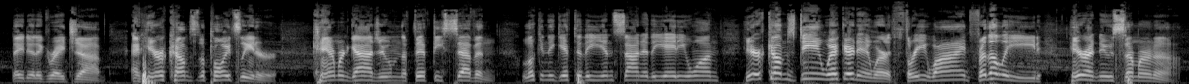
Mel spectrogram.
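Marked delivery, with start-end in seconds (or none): 1.3-7.2 play-by-play. Acted. Live sim race commentary. 7.4-11.8 high, loud, excited shouting; excited race call. Real, not acted. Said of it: "I'm trying to get as excited as I can".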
